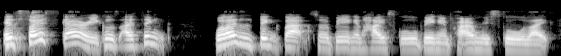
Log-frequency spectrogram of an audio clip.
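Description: A young woman co-hosting a podcast, talking in an outspoken, expressive casual way. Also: lowish voice, normal speed, no room sound. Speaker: podcast co-host. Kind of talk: casual chat. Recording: dry, dull muffled sound.

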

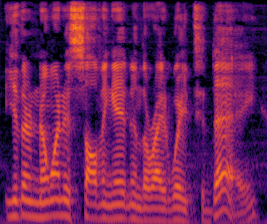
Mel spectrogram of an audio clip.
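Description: A middle-aged man from Israel, a Hebrew native, talking as a guest in an interview, with a quick manner full of restarts and repeated words. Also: mid-range voice. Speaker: entrepreneur guest. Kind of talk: interview conversation.

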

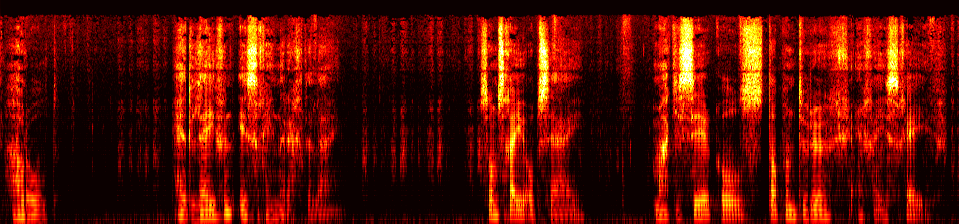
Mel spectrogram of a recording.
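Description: A man voicing a reflective man reading a beloved's farewell letter, tender, slow and hushed, in an audio drama. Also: medium pitch, animated, creaky, heavily acted. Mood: tender, solemn.

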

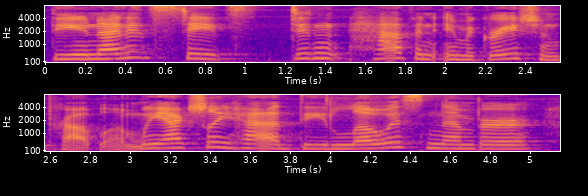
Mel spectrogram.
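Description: Woman, measured lecturing interview talk, gravelly, smooth, frequent ums. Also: fairly high pitch. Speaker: guest expert on immigration history.

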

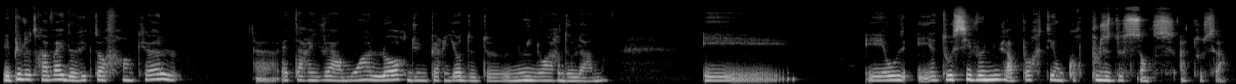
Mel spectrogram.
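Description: A woman from Portugal with a Portuguese accent, speaking French as a second language in a reflective, measured podcast monologue, pausing between phrases. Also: fairly low pitch, level tone, vocal fry, dark tone, slightly rough. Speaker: podcast host and astrologer.

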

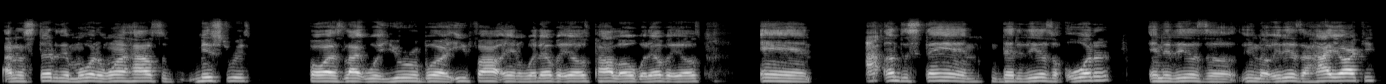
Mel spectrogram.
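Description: A man's voice: on the high side, steady tone, normal speed, darkish tone, muffled recording. Profane Atlanta man with a raised voice. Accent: Southern US (Atlanta). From Atlanta, Georgia, US. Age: young adult. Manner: profane, rambling, emphatic. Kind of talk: casual conversation.

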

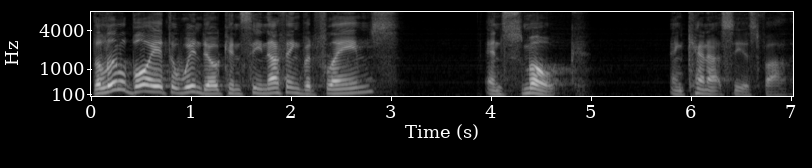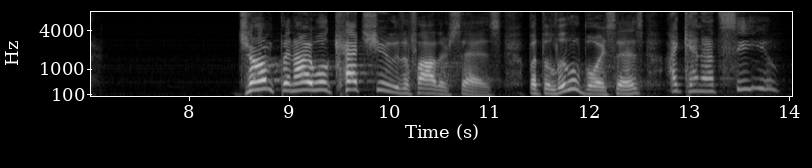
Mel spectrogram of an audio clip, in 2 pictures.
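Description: A man preaching a sermon as pastor, in a dramatic style that swings between loud emphasis and soft, low endings. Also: very animated, unhurried. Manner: dramatic preaching with big swings in pitch and loudness. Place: church sanctuary.

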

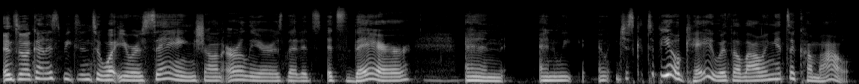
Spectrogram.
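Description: A woman's voice: medium pitch, animated, moderate pace, mellow, no echo. Chatty woman telling a story. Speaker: co-host. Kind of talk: casual radio talk.

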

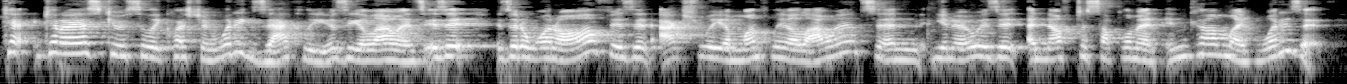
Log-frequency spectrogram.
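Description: A woman's voice: a little high, expressive, fairly quick, few pauses, fairly bright tone. A woman interviewing a guest, asking curious, stacked follow-up questions. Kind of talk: conversational interview. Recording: echoey room.

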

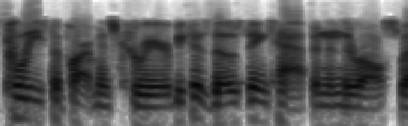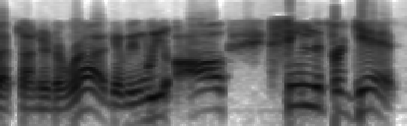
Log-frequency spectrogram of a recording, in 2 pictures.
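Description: A man's voice: lowish voice, animated, quick pace, dry recording, lo-fi sound. A man giving blunt, emphatic opinions as a guest in a podcast interview.

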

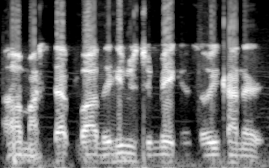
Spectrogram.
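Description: A man's voice: sits low, flat delivery, quick pace, bright, forceful tone, no room sound, soft background music, rough recording. A man from New York, a guest in a casual chat, talking in a laid-back, slangy way with plenty of fillers.

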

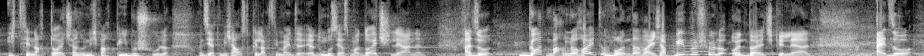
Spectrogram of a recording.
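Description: A man's voice: on the high side, bright, forceful tone. A young man from Italy with an Italian accent, preaching a sermon in earnest and sharing his own story. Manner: earnest, personal testimony with slips in German grammar.

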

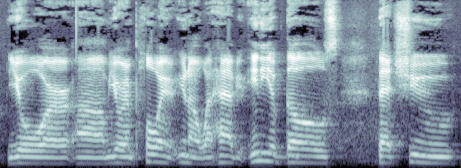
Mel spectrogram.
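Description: A young man with a bright, forceful voice chats as a co-host. He thinks aloud, circling back with restarts and fillers as he works out each point. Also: mid-range voice, little pitch movement. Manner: halting, many restarts and fillers. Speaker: podcast co-host. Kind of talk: casual conversation.

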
